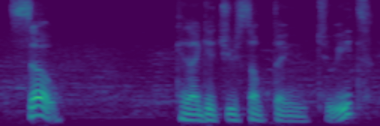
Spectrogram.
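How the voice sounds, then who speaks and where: Teen actor as a protective fantasy tavern keeper. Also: male voice, low-pitched, very animated, unhurried, dark tone, some chatter behind. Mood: welcoming. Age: teens. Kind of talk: student radio theatre acting.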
